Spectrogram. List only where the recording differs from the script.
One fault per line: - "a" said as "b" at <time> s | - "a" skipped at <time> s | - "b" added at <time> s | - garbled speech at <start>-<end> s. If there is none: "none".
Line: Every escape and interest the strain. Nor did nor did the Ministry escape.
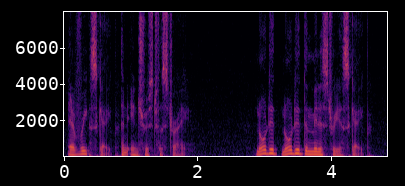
none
